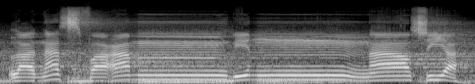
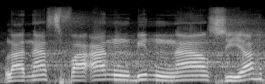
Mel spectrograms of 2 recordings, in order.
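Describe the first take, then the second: First: The nasal before the b is an m. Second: The nasal before the b is an n.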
